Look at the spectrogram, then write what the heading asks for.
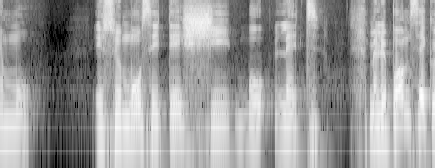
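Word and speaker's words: Shibboleth: Eux, au lieu de dire Shiboleth, ils disaient Siboleth.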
